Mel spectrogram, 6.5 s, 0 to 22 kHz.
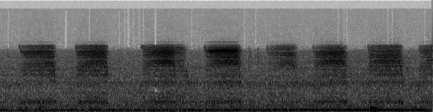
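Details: Owlets being fed prey by adult owls after midnight, 19 March 2016; a rapid series of eight rasping, hiss-like screeches, roughly one per second, rising and falling in loudness over a constant low hum.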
